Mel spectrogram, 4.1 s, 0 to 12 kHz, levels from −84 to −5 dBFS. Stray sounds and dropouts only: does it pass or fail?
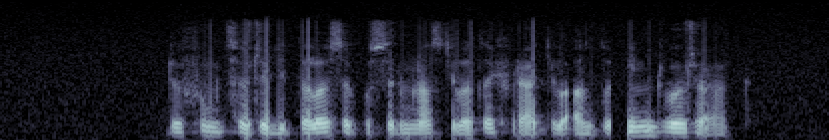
fail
